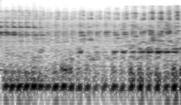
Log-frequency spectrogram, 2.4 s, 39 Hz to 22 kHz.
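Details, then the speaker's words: Old Royal Enfield Bullet CI 500cc, first start after years of storage with a corroded carburetor cleaned, started on choke: slow thumping idle with dry ticking over each beat; the rocker noise is most prominent, suggesting tappets need adjustment. "ഇപ്പം നിലവിൽ ഇപ്പം റോക്കറിന്റെ സൗണ്ടാണ് കൂടുതലുള്ളത്."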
